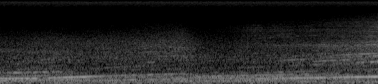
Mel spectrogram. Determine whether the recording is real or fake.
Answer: real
